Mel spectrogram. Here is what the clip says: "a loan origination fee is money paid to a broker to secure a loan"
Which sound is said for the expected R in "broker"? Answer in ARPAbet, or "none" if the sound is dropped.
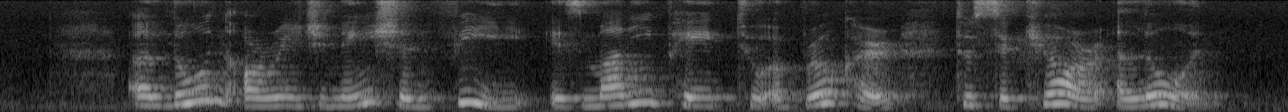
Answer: R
